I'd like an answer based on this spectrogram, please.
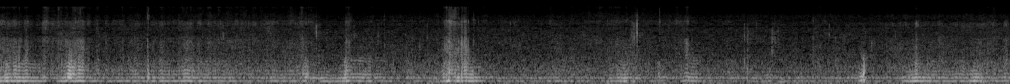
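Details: Swarming wild bees at a colony raided by honey hunters, droning in a continuous low hum with layered harmonics, broken by sharp taps and brief louder surges of buzzing.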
